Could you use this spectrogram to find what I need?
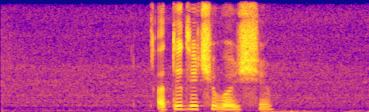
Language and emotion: Russian, neutral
